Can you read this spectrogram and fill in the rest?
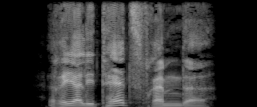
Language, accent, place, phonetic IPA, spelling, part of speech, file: German, Germany, Berlin, [ʁealiˈtɛːt͡sˌfʁɛmdə], realitätsfremde, adjective, De-realitätsfremde.ogg
- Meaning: inflection of realitätsfremd: 1. strong/mixed nominative/accusative feminine singular 2. strong nominative/accusative plural 3. weak nominative all-gender singular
